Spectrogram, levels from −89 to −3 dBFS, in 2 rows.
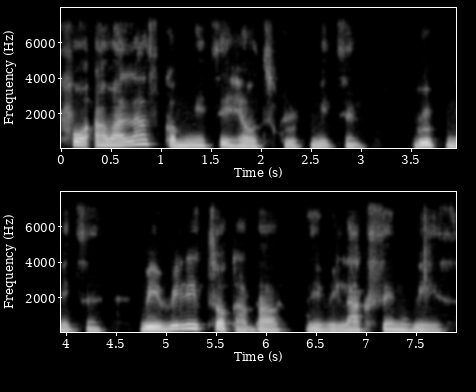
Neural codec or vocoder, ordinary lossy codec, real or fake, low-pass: codec, 16 kHz, 8 kbps, FunCodec, trained on Chinese and English, 25 frames a second; none; fake; 7.2 kHz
